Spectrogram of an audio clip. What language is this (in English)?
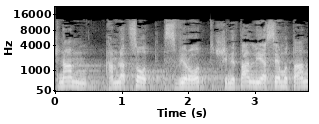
Hebrew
